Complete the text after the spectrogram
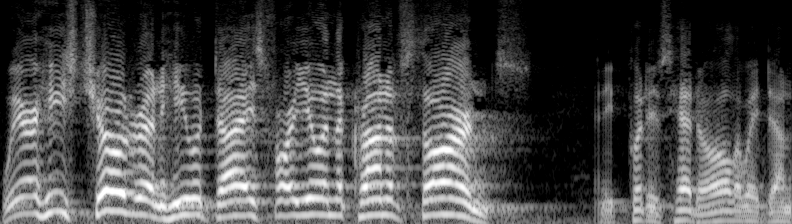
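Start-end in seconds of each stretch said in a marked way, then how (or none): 0.0-4.0 high, loud, slowed proclamation; sobbing plea. A narrator's reading. Sobbing old man invokes Christ to the men, wailing it. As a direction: preach it as an anguished cry. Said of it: "He's sobbing".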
